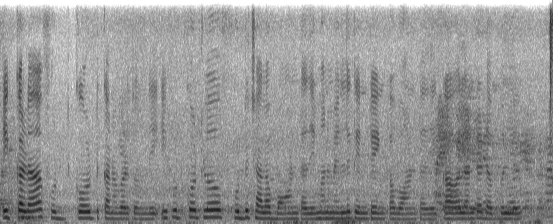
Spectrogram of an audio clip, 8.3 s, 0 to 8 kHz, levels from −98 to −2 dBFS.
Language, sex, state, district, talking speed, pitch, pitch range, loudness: Telugu, female, Andhra Pradesh, Sri Satya Sai, 130 wpm, 210 Hz, 200-235 Hz, -23 LUFS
